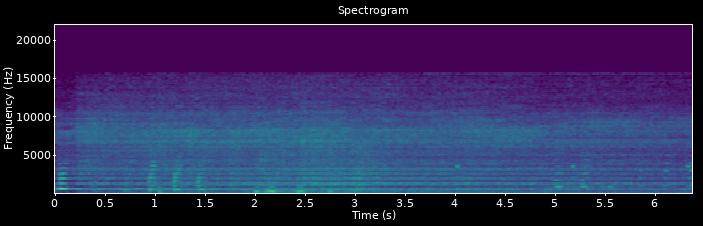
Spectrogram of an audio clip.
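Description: A steady hiss like escaping steam, with a few soft plinks of water about a second in, over faint ringing tones that linger in the very long reverberation of an underground water cistern.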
